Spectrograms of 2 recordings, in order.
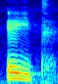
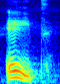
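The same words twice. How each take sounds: The two takes are said the same way.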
